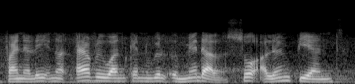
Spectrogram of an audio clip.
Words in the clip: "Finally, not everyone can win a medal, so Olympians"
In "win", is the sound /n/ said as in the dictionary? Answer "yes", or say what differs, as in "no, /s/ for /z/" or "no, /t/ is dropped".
no, /l/ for /n/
